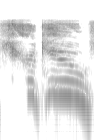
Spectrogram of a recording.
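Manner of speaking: shrill, very high call-out. Retelling how a stranger yelled a shirt's name: imitating a stranger yelling. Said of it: "this dude just yells out".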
